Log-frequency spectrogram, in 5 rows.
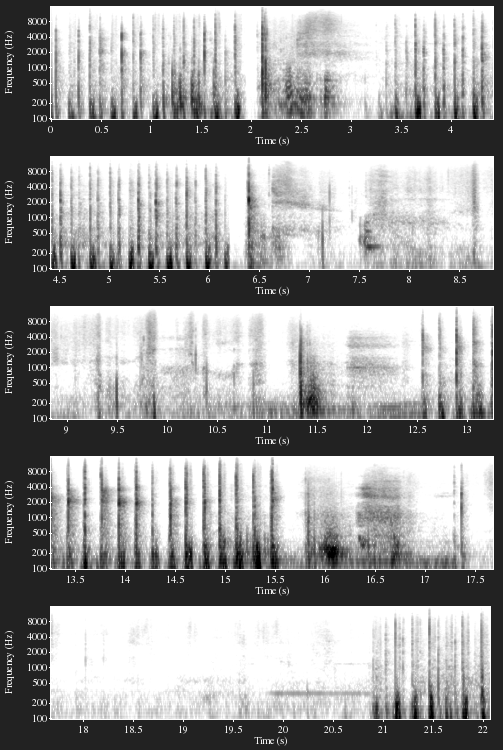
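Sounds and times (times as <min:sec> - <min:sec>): hands slapping a head: 0:00.0 - 0:02.3, 0:03.3 - 0:06.6, 0:12.5 - 0:15.6, 0:20.9 - 0:22.0.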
